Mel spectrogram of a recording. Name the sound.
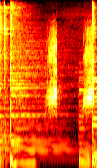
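duckling quacking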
